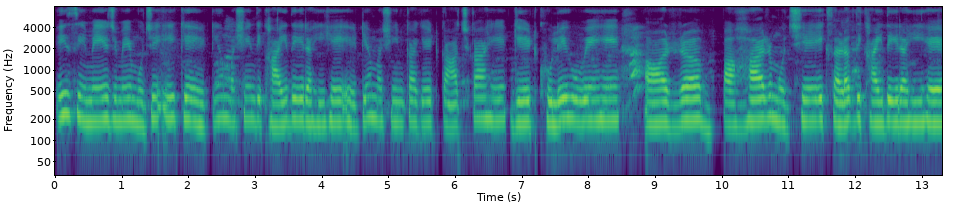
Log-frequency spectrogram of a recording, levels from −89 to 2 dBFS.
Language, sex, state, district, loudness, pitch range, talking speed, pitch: Hindi, female, Bihar, Bhagalpur, -24 LUFS, 180-195 Hz, 150 wpm, 190 Hz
